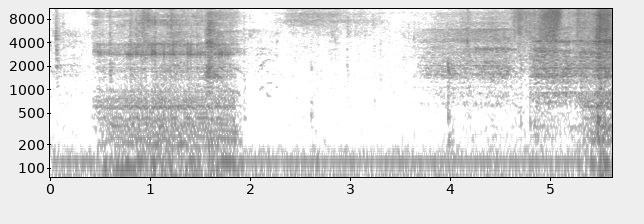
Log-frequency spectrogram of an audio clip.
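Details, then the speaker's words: Loud, rough, rattling snores from a sleeping male dog, two long noisy breaths over a steady low room hum; snoring. "It's loud. You can hear him snoring, Pam. He's just, bless his heart. He's just so loud."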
